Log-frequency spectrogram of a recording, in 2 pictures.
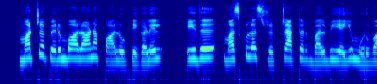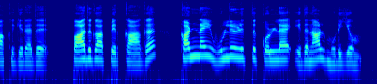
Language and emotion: Tamil, neutral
